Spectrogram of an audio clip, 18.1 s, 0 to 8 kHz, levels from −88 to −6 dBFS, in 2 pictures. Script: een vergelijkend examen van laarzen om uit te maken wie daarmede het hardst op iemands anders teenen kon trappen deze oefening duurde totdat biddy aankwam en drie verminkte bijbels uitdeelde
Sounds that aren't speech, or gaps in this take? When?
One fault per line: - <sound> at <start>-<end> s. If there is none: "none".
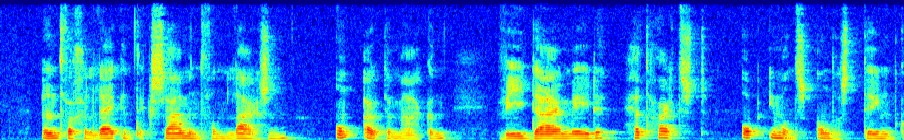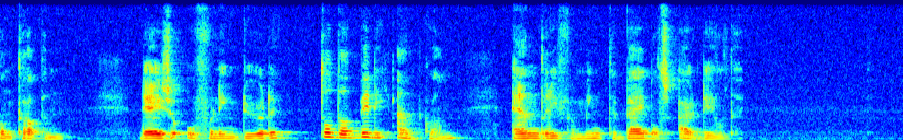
none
